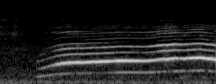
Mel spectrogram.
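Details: A pet cat gives one long, steady meow that holds level and swells slightly in pitch toward the end, in a quiet room.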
